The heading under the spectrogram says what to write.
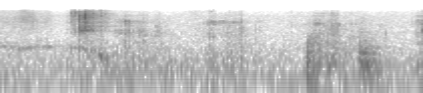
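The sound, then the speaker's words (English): Crunchy chewing of cotton-candy flavored popcorn, a few crisp bites and soft crackling crunches spread over a couple of seconds, fairly quiet with no talking. “If anything, it tastes mostly like popcorn with a slight hint of like flavoring, you know, like a cotton candy flavoring, but it's very, very subtle.”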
